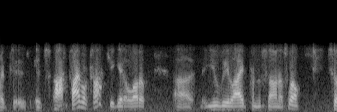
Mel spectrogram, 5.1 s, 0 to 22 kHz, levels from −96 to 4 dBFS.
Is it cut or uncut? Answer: uncut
